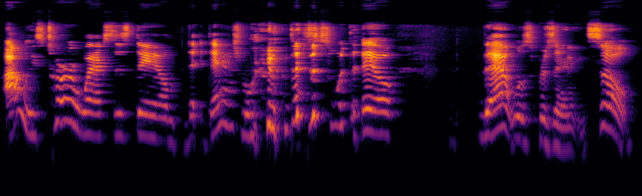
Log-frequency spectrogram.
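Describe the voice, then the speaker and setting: A woman's voice: a little high, lively intonation, unhurried, sharp tone, dull audio. A woman recapping a TV episode in a loose, rambling way, with lots of fillers and restarts. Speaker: TV show reviewer.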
